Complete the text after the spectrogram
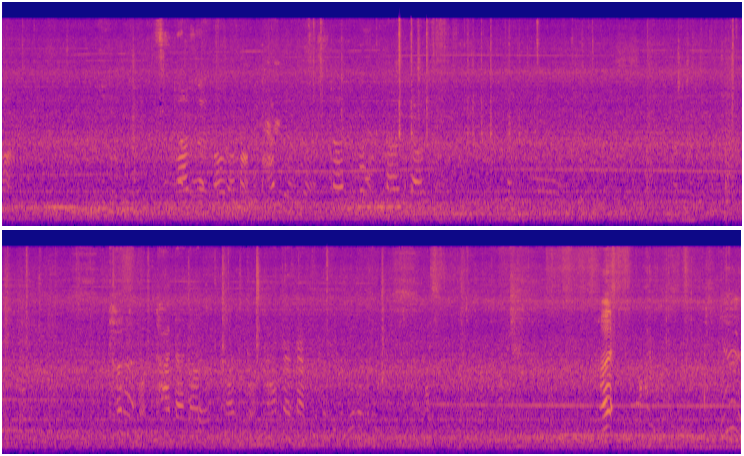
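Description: A jet engine roars steadily, heard from inside an aircraft cabin.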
